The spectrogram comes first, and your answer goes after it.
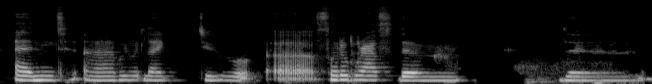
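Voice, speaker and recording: A woman's somewhat breathy voice at medium pitch, dark and mellow in tone, monotone and flat, at a very slow pace. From Luxembourg, Cape Verdean family. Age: young. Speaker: young interviewee. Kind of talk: casual interview. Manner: halting, many fillers.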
